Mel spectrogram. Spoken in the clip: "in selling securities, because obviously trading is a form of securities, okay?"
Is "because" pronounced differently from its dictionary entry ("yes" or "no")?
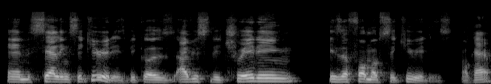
no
